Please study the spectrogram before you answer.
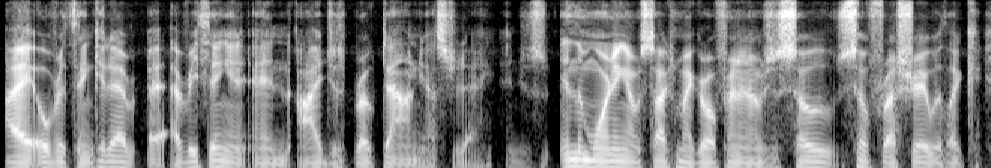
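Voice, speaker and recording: Fast-talking, rambling young man. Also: sits low, a little mellow, no room sound, clean studio sound. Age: 20s. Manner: rambling, full of "like" and swearing. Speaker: podcast host. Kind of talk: casual podcast chat.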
